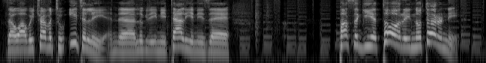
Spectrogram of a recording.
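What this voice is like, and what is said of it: Decent but imperfect Italian accent. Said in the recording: “that accent wasn't... I mean, it was good, but it wasn't great... It wasn't Italian enough.”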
